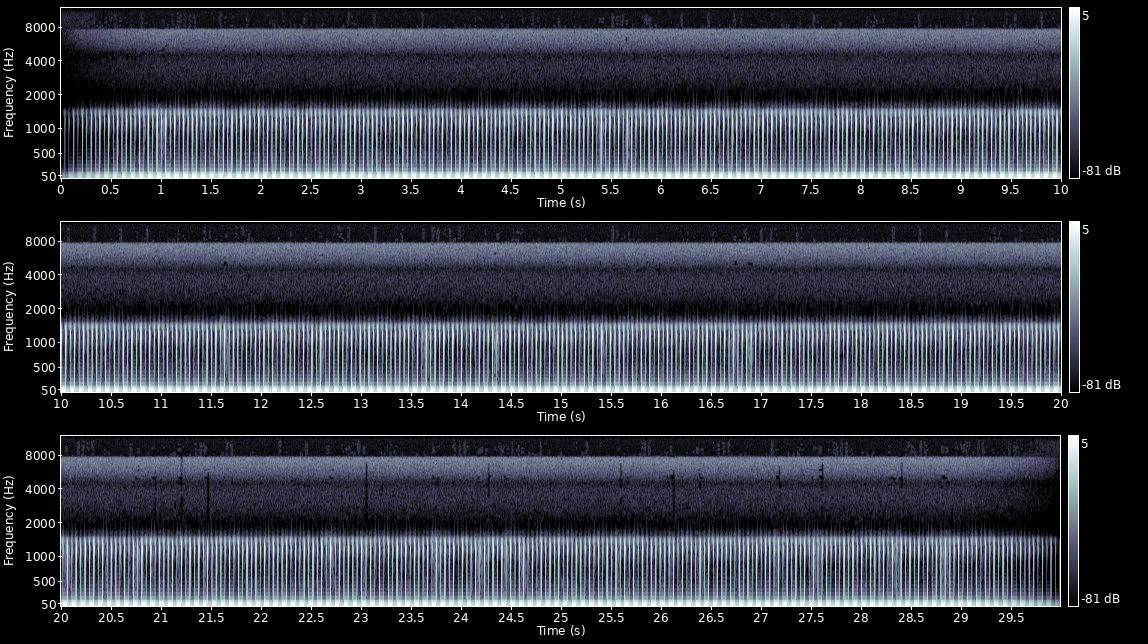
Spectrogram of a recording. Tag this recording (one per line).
game
radioactive
fallout
radioactivity
wasteland
radiation
nuclear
